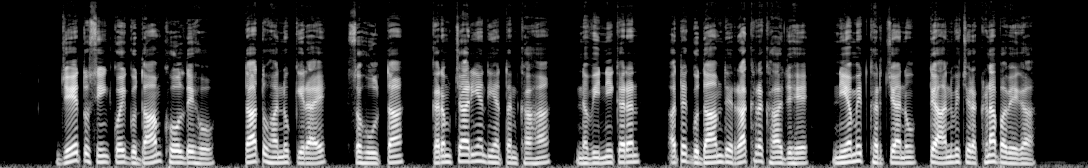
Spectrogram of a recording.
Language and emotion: Punjabi, neutral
